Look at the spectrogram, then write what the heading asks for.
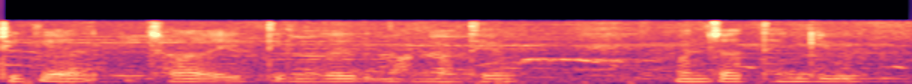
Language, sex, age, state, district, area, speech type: Nepali, male, 18-30, West Bengal, Kalimpong, rural, spontaneous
